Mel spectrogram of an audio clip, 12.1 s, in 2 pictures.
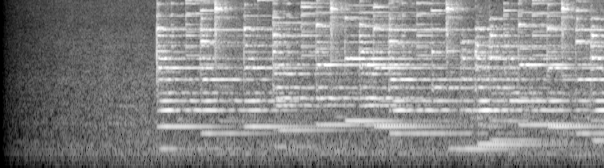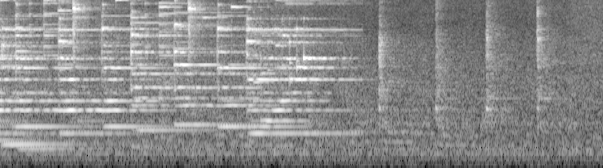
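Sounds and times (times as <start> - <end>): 
melody: 1.6 - 9.8.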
